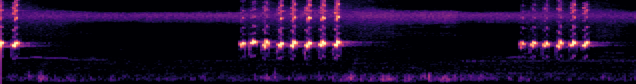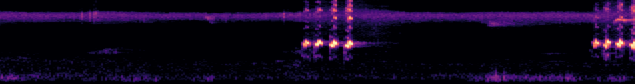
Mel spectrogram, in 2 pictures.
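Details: Female yellow-vented bulbul calling to attract a male, used to lure wild birds: short rattling bursts of four to seven sharp notes every two to three seconds against a constant high-pitched hiss and faint low noise.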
